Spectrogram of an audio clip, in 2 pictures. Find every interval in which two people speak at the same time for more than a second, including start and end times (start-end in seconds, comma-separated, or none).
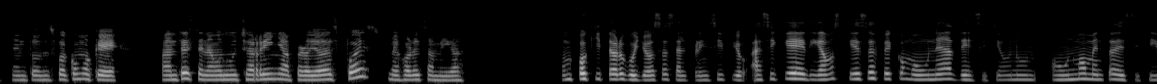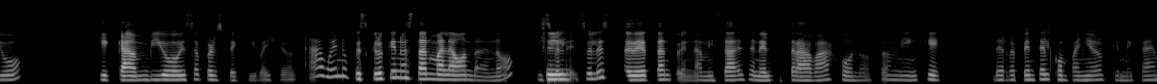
none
